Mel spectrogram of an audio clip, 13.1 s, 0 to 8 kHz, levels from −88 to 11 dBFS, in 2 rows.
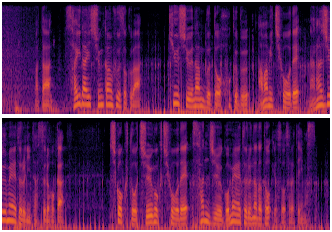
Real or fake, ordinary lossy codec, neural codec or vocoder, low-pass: real; none; none; 7.2 kHz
